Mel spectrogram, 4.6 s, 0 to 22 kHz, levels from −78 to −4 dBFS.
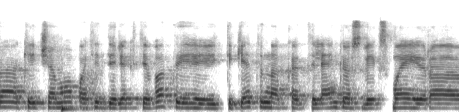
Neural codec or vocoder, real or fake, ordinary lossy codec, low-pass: none; real; Opus, 32 kbps; 9.9 kHz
